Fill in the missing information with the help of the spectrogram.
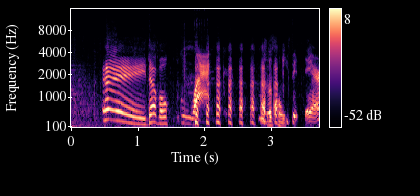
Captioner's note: laughs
